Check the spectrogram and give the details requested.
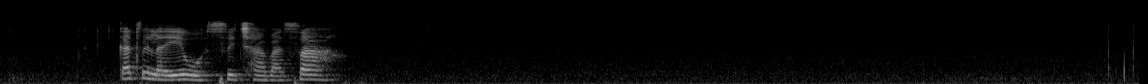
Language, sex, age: Northern Sotho, female, 19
